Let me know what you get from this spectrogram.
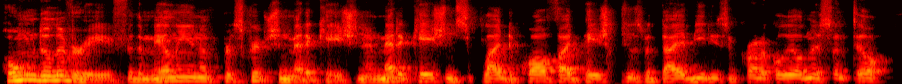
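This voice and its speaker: A man, a writer, reading aloud in an expressive literary style, with dramatic phrasing. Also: mid-range voice, quick pace, a little hiss or hum. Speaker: writer reading own piece. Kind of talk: literary reading of a first-person story. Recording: roomy, echoing sound.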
